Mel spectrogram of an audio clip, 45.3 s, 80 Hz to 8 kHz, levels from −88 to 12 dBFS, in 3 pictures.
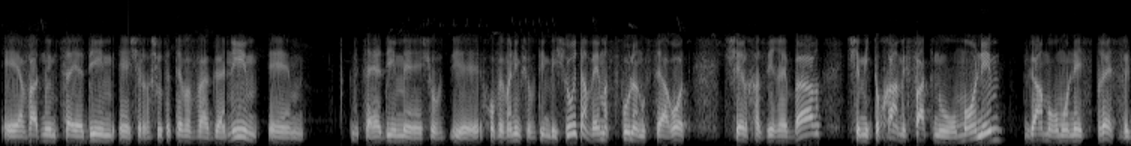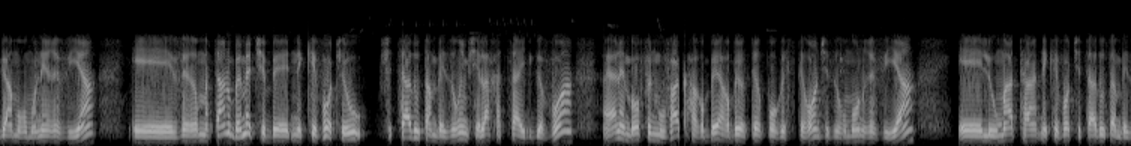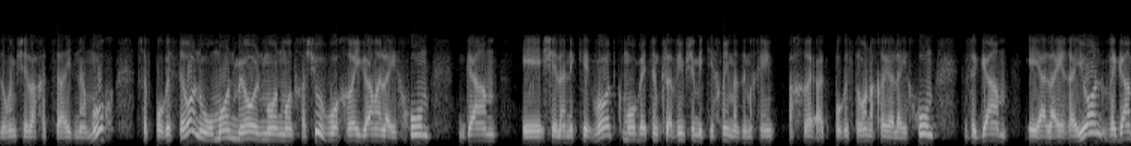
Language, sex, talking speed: Hebrew, male, 120 wpm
